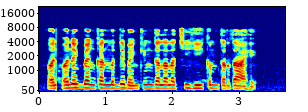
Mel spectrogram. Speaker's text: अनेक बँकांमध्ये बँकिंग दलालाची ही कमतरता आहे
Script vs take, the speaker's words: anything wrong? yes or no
no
